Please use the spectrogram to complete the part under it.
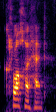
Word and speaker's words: Clogherhead: I'm, I'm currently offshore in a place called Mornington, and then I'm going to try and head to a place called um, Clogherhead. Yes. Is that yes, right pronunciation? Yes. Bang on.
